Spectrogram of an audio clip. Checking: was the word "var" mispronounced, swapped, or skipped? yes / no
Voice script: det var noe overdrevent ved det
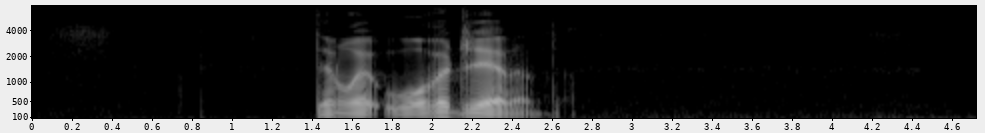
yes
